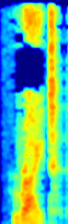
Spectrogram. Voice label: "Right", English

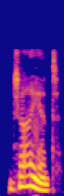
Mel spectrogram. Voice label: "Giant", English

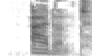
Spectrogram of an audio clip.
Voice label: "Adult", English

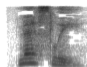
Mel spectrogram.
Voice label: "Nestle", English

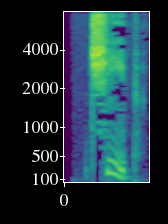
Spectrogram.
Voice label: "Cheap", English

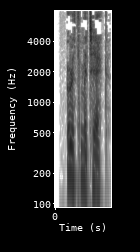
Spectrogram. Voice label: "Arithmetic", English

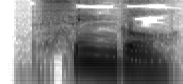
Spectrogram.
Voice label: "Single", English

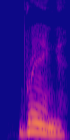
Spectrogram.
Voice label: "Bring", English

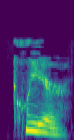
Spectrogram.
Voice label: "Queer", English

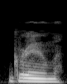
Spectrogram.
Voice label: "Groom", English

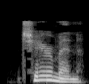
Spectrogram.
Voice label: "Chairman", English

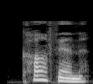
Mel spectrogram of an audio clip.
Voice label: "Coffin", English

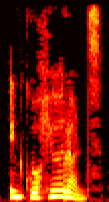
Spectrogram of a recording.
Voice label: "Incoherence", English

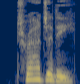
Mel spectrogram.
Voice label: "Tragedy", English

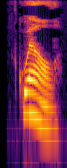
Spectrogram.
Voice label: "Quell", English

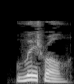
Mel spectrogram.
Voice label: "Literal", English

